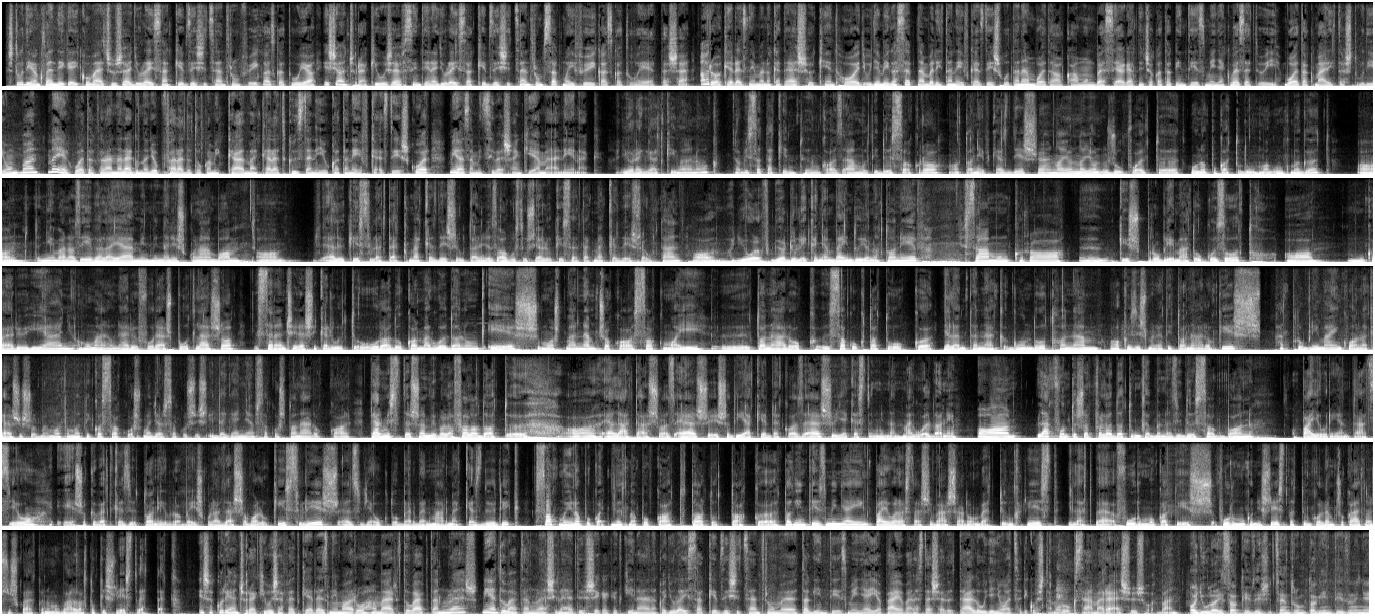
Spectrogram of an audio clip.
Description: Nagyon zsúfolt hónapok állnak a Gyulai Szakképzési Centrum mögött. A beiskolázásra való készülés mellett szakmai- és nyílt napokat tartottak a tagintézmények, részt vettek a pályaválasztási vásáron és különböző fórumokon is. Ezekkel kapcsolatban voltak a Körös Hírcentrum stúdiójának vendégei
